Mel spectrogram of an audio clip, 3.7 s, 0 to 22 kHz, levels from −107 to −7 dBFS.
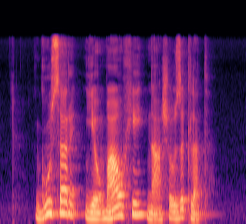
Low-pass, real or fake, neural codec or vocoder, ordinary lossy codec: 10.8 kHz; real; none; none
